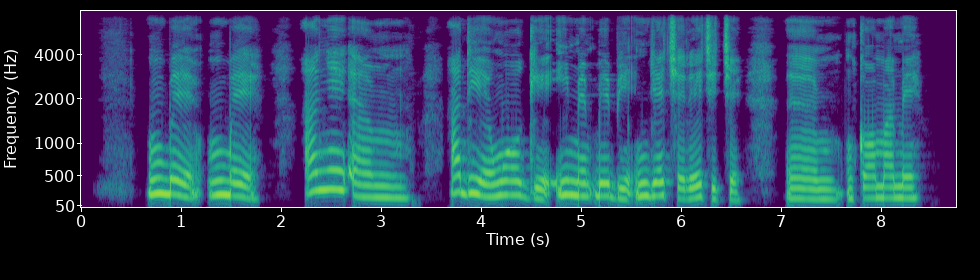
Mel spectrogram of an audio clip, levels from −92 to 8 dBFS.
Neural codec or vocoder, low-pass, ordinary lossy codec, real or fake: none; 7.2 kHz; none; real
